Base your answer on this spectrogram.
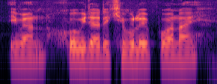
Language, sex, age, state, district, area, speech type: Assamese, male, 30-45, Assam, Biswanath, rural, spontaneous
